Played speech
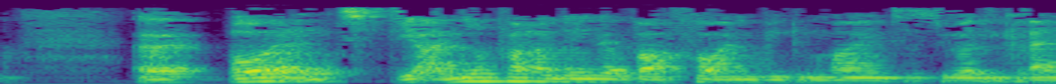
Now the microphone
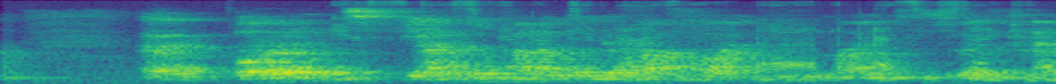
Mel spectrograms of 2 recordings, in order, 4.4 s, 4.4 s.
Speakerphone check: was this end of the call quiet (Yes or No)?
No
